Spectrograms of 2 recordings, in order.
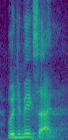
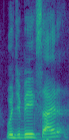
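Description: The two takes are said the same way.

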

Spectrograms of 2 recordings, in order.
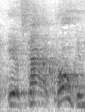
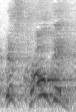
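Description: First: Said in the usual way. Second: Higher and louder, comically insistent; louder retold repeat. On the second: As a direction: raise your voice for the mechanics. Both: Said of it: "Do it louder".

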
